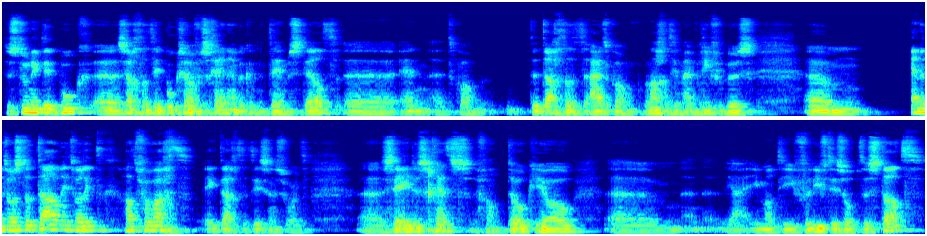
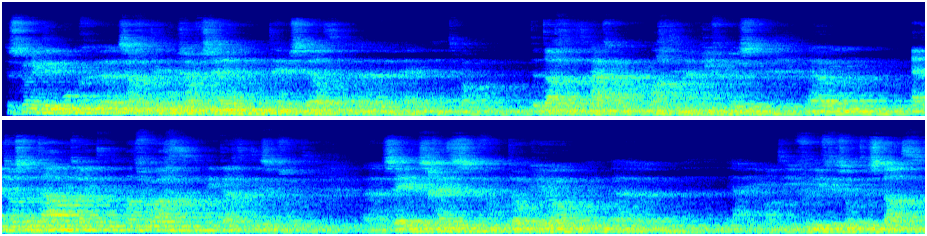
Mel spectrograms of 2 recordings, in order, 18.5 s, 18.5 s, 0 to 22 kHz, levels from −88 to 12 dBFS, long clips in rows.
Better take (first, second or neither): first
